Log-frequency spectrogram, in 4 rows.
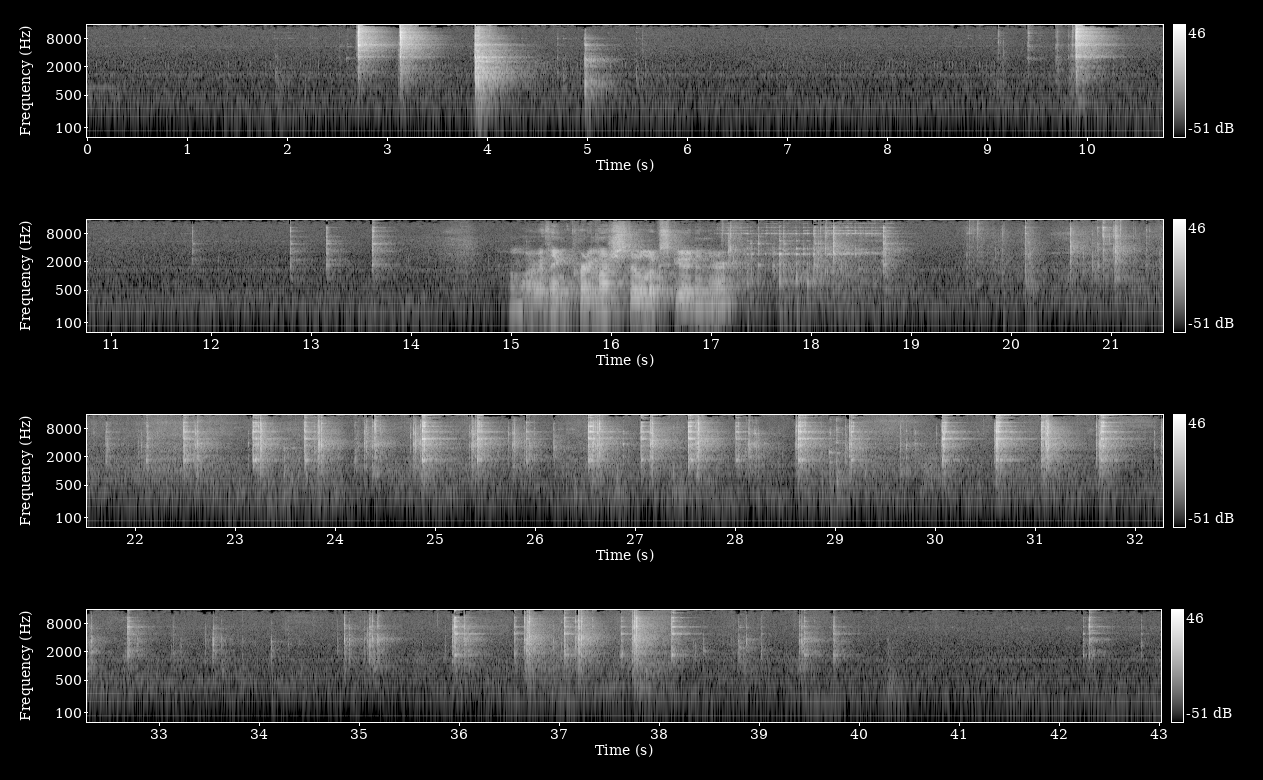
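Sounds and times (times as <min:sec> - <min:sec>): sharp metallic clinks and taps: 0:20.6 - 0:35.3, 0:35.9 - 0:40.0, 0:42.2 - 0:43.0.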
